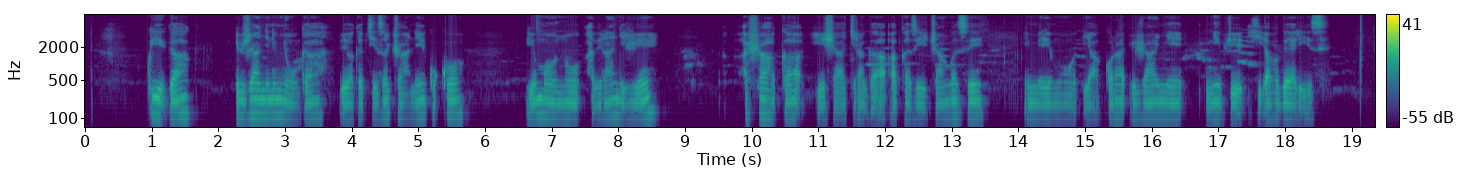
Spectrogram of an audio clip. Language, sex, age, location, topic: Kinyarwanda, male, 18-24, Musanze, education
